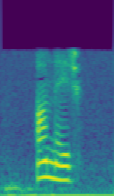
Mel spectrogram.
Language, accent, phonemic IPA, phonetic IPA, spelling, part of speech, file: Armenian, Eastern Armenian, /ɑˈneɾ/, [ɑnéɾ], աներ, noun / verb, Hy-աներ.ogg
- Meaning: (noun) father-in-law, wife’s father; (verb) third-person singular past subjunctive of անել (anel)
